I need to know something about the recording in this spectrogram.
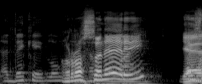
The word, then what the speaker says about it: Rossoneri: A Rosaneri. Rosaneri. Rosaneri had. Rossoneri.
